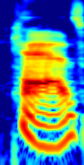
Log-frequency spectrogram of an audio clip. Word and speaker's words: Kaz: We've got Kaz, which rhymes with jazz.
